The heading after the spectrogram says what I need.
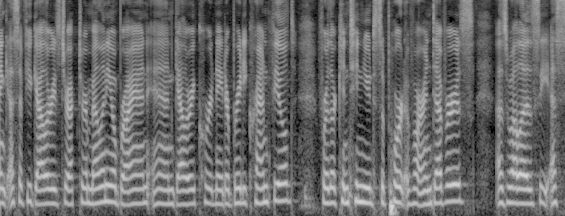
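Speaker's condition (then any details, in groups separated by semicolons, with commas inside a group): No condition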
